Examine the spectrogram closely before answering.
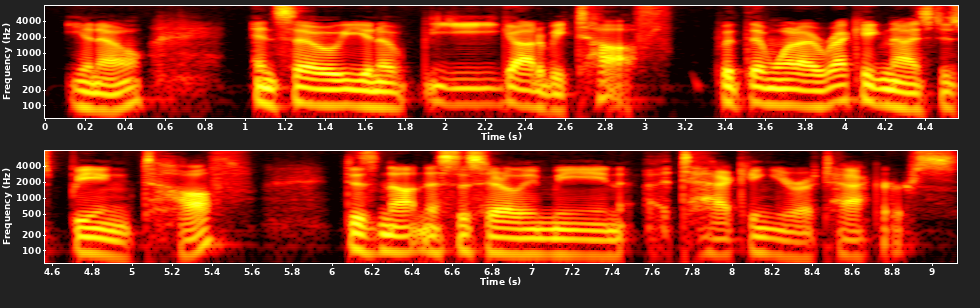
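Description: A speaker with an American accent talks at a moderate pace with ordinary pitch variation. The recording is very clean with a silent background, and the sound is dry and close with no echo. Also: man, very deep, low pitch for a man. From US, West Virginia. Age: 40s. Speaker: author and former government official. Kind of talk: interview conversation.

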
